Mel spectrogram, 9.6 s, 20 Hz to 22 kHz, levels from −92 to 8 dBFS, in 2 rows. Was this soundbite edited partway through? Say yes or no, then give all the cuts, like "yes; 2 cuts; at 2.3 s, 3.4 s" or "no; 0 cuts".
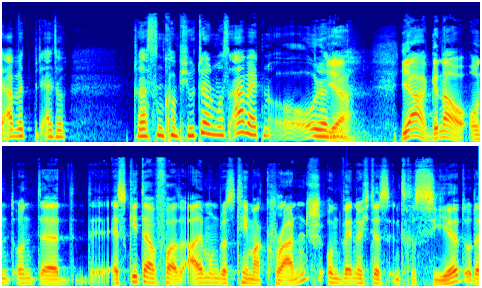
no; 0 cuts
